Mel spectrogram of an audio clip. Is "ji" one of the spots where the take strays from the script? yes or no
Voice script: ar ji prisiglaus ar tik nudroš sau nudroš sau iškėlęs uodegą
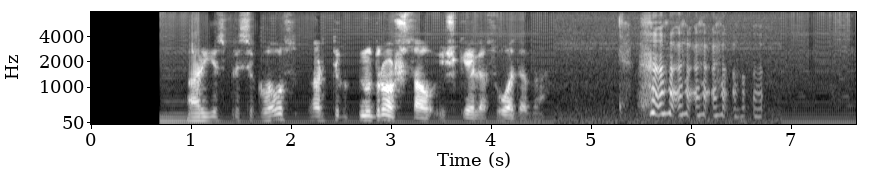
yes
